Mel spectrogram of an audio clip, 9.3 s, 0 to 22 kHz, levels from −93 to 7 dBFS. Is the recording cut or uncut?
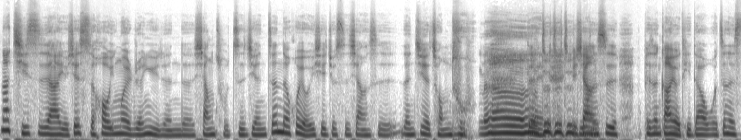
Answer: uncut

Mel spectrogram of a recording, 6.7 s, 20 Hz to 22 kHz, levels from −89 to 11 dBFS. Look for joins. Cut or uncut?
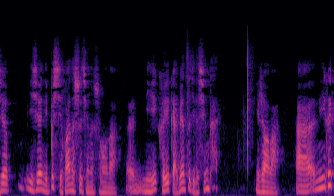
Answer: cut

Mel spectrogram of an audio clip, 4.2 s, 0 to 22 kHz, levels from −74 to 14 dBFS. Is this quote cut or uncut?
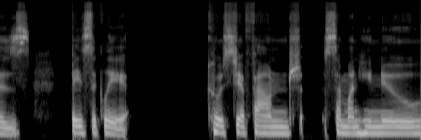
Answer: uncut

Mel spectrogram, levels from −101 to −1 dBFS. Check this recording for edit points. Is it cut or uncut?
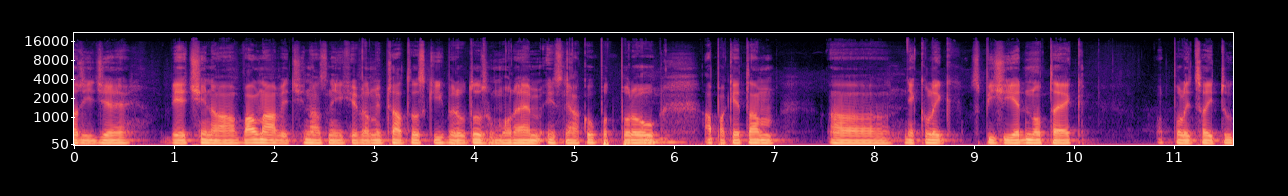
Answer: uncut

